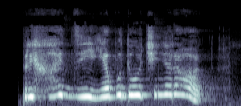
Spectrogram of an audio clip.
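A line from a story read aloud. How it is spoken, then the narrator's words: Excited reply. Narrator (Russian): взволнованно ответил Миша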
